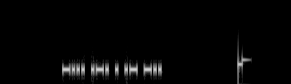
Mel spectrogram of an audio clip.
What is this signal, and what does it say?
Morse code, heard as a keyed tone, about 52 wpm, 700 Hz. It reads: BREAD
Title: Sentences from Top 1600 Words - New Word Drill - 50wpm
